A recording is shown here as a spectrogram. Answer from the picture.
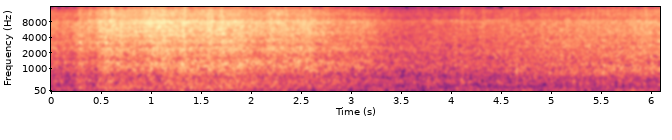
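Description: Steady outdoor wind and harbour-water noise on an exposed webcam microphone, swelling slightly in the first couple of seconds, with a low steady hum underneath.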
